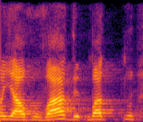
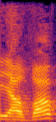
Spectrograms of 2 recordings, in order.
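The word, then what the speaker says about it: יהוה: C'est là que ça vient le nom Yahuwah. Les humains l'ont changé selon leur volonté. Normalement, c'est Yahva. Quand on le prononce, ça devient Yahuwah.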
